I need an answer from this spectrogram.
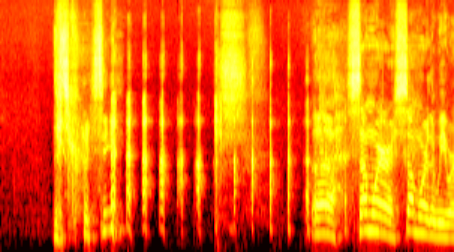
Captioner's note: laughing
